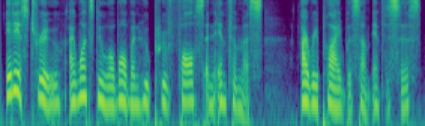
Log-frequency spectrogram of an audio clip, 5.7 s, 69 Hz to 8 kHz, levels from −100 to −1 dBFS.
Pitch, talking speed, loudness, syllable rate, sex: 165 Hz, 190 wpm, -22 LUFS, 5.4 syllables/s, female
